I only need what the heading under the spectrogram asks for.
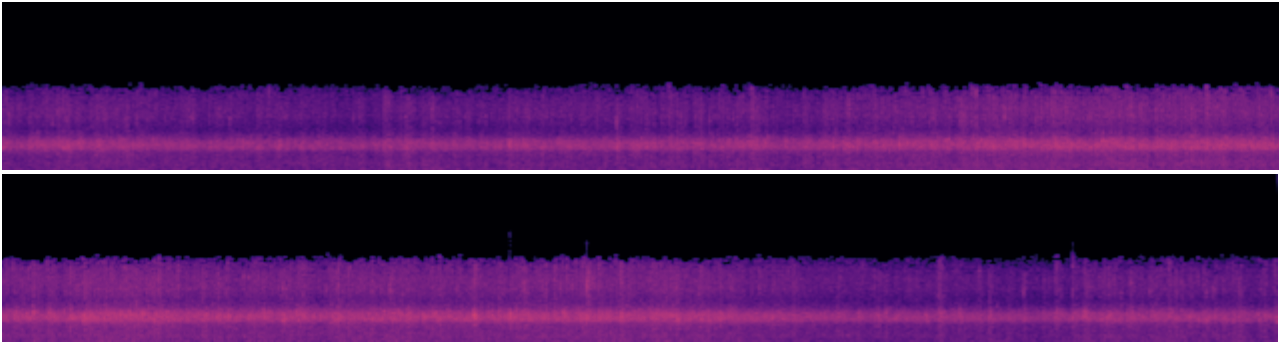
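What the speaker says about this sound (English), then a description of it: "I hope you can hear me above the din of the rain" Steady heavy rain falling outdoors, a constant loud hiss and patter on surfaces without pause throughout.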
